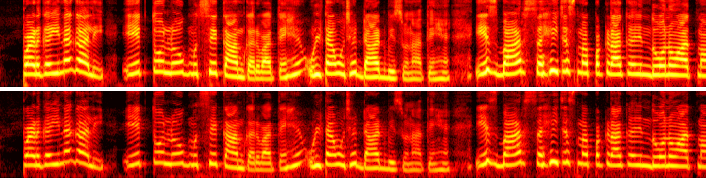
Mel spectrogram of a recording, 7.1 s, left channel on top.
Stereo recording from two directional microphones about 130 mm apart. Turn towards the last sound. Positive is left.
turn(degrees=40)  # may be behind; listen again after turning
